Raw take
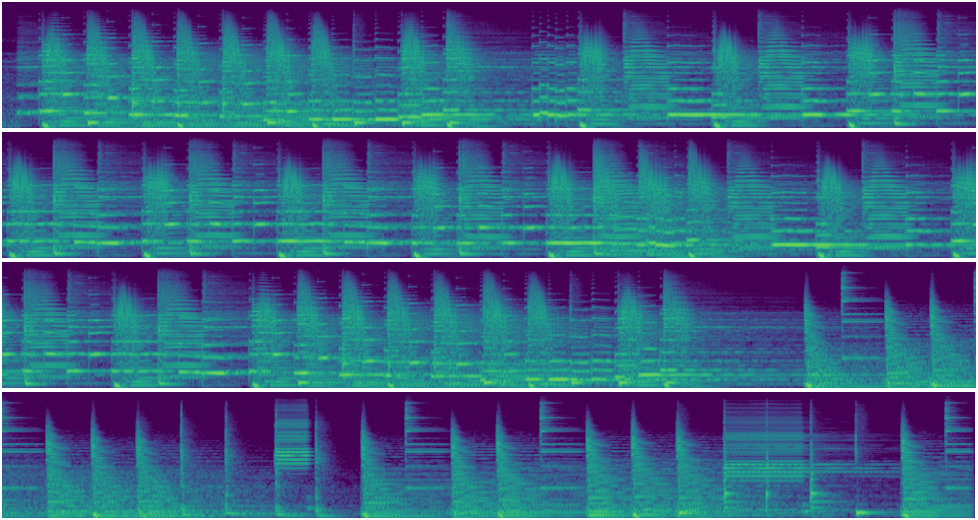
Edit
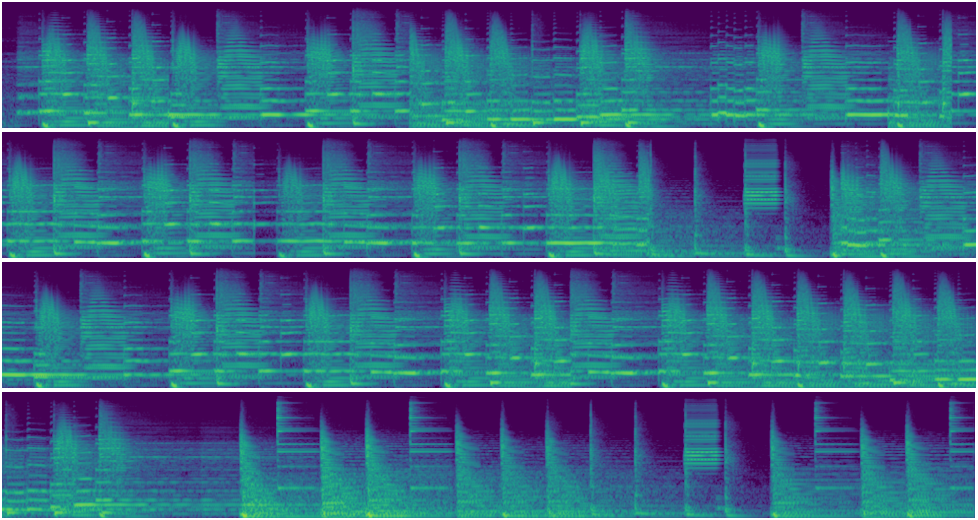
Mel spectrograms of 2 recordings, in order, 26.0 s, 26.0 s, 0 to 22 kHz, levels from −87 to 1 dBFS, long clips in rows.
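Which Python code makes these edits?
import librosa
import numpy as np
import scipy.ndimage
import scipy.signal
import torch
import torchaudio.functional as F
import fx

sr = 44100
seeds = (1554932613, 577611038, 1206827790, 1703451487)

y = fx.edit(x, sr, fx.swap(start_s=1.12, length_s=0.42, other_s=4.73, other_length_s=1.61),
    fx.fade_in_from(start_s=8.19, length_s=0.51, floor_db=-13.5),
    fx.repeat(start_s=14.06, length_s=1.45, count=2),
    fx.clip_gain(start_s=18.09, length_s=1.67, db=5.0),
    fx.duplicate(start_s=20.68, length_s=1.28, to_s=10.82), tone=tone)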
